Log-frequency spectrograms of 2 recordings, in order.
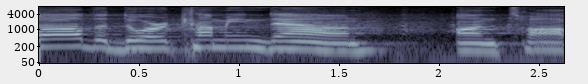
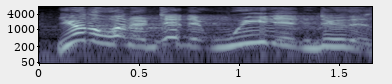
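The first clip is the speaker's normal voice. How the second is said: high, loud mock protest; imitating indignant girls; indignant accusing; 4 semitones higher, 7 dB louder than usual. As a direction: throw the blame back loudly. Girls blame him, acted quarrel.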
